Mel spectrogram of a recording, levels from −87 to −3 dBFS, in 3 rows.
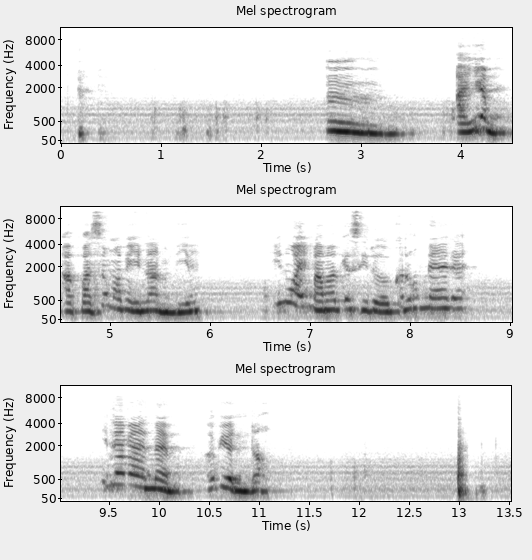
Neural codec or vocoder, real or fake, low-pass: codec, 16 kHz in and 24 kHz out, 2.2 kbps, FireRedTTS-2 codec; fake; 9.9 kHz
